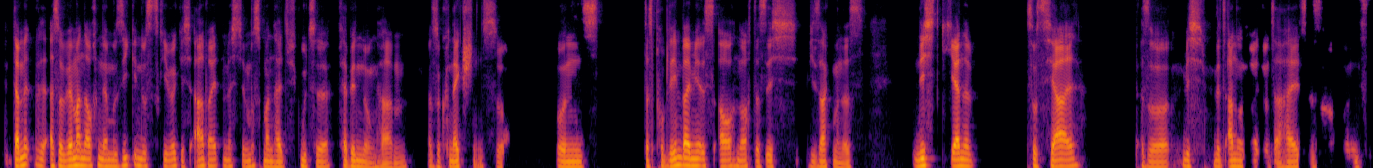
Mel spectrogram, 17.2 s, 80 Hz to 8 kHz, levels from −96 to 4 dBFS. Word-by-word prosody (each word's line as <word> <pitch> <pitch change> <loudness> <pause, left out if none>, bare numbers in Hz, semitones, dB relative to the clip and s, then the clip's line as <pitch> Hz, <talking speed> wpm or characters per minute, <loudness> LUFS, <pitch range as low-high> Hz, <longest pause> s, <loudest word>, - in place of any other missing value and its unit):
damit 135 +4 +6 0.2
also, 115 -1 +3
wenn 120 +2 +6
man 130 -1 +6
auch 120 0 +1
in 130 - +1
der 110 - +2
Musikindustrie 120 0 -2
wirklich 115 -4 -4
arbeiten 115 0 -1
möchte, 110 -1 -5
muss 115 +5 -3
man 105 -2 0
halt 95 0 -1
gute 105 -1 -2
Verbindungen 95 -5 0
haben, 90 +4 -3 0.2
also - - -5
Connections - - -1
so. - - -5 0.6
Und 100 -1 +2 0.8
das - - -1
Problem 115 +6 +2
bei 130 -1 +9
mir 125 0 +4
ist 120 - -4
auch 110 +1 +2
noch, 110 0 -1
dass 100 -1 -4
ich- 105 -1 -4
wie 105 -3 -6
sagt 100 +2 -1
man 90 -3 -2
das- 85 +2 -6 0.6
nicht 125 +2 +4
gerne, 115 -2 +5 0.7
sozial 115 +4 +3 0.7
also, 95 -1 -1
mich 110 -3 -2
mit 105 -2 -4
anderen 110 -1 +2
Leuten - - -9
unterhalte 100 +3 -1
so 375 - -13 0.3
und - - -9
110 Hz, 155 wpm, -25 LUFS, 100-120 Hz, 0.8 s, bei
